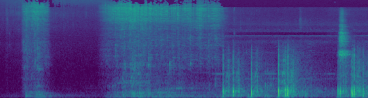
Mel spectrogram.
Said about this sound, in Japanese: あら？この音。そういえば今日は、隣の県でも花火大会があるんでしたわね。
